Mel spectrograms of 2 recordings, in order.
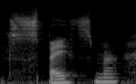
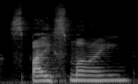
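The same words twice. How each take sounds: First: Said in the usual way. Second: A quick try at a Scouse accent. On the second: Shown as a demonstration. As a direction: Space Marine in a lightly done Scouse accent, pitched up. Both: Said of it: "How would you say Space Marine in a Scouse accent".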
